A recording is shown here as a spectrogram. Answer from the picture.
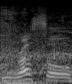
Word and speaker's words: Russell: genius that's his Brilliance Russell rhymes with funnel how to Market how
